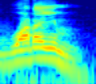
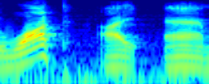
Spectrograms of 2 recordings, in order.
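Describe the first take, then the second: First: The words are run together into one sound. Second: Each word is said separately and fully. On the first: The speaker calls it right. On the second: The speaker calls it wrong. "You don't say"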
